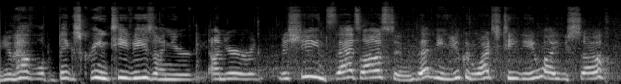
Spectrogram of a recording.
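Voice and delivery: son-in-law amazed by the sewing machine screens, excited and loud. Retold or imitated. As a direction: play the thrilled son-in-law who just found out. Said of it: "he was just all excited".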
